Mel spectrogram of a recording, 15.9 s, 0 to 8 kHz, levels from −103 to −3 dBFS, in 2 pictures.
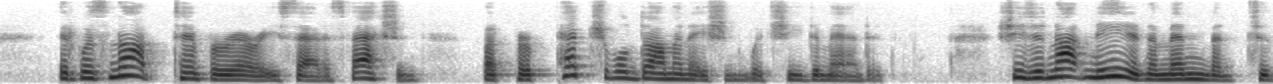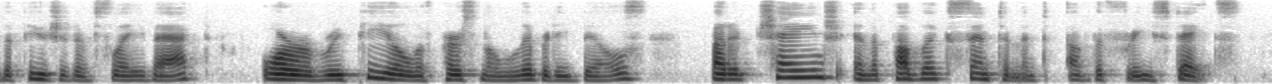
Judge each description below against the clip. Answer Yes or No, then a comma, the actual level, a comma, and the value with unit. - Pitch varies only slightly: No, average, 4.0 semitones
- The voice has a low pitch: No, medium, 180 Hz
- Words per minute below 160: Yes, average, 150 wpm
